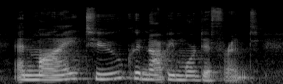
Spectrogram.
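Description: A woman speaks with an American accent. There is audible echo in the room. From North Carolina. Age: 40s. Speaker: podcast co-host. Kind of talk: casual chat.

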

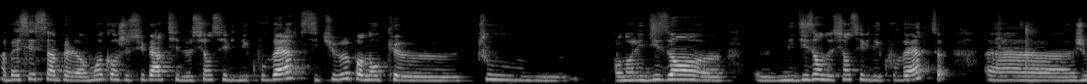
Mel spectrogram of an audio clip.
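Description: A woman's medium-pitched voice, fairly slow and fairly even in intonation, on a very clean recording over a silent background. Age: 50s. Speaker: children's magazine founder and editor. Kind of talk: interview conversation. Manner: hesitant, many fillers and repetitions.

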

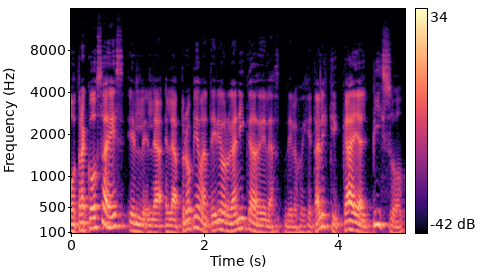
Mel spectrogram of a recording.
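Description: A man's medium-pitched voice at a moderate pace, hardly any pauses, very wide pitch swings and audible room echo. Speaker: landscape designer and environmental columnist. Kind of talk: radio interview column. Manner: halting, with frequent repetitions.

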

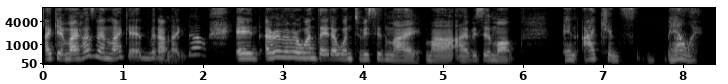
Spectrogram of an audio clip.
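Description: Over a very clean recording with a silent background, a woman talks at a moderate pace with lively intonation. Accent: Spanish. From Ecuador, Quito. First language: Spanish. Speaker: podcast guest, mother. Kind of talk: casual interview. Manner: halting.

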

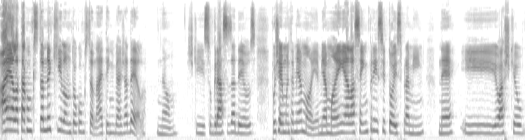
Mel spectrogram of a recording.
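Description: Speaking at a fairly quick pace, a woman has an unremarkable speaking voice, fairly high in pitch with ordinary pitch variation. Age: 20s. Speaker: dancer and model. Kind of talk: casual livestream interview chat.

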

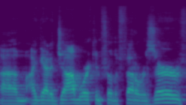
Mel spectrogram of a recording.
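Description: On a very clean recording with a silent background, a man with a Philadelphia accent speaks at a medium pitch with fairly even intonation. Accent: Philadelphia American. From Philadelphia, US. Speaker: business owner. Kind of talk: interview conversation. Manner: halting, repeats words.

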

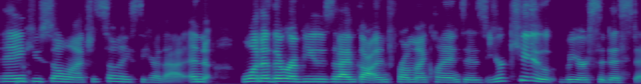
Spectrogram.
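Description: The speaker has an American accent. Pitch variation is ordinary. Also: woman, high pitch for a woman, moderate pace, big swings in loudness. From New Jersey. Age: 20s. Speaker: personal trainer and screenwriter. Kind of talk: casual chat.

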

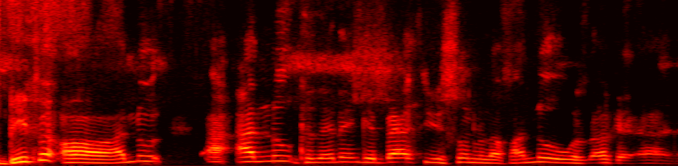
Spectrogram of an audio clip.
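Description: The man's pitch is high and his tone dark and mellow. His loudness swings a great deal. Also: ordinary pitch variation, fairly quick pace. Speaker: podcast co-host. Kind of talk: casual chat. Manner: halting, repeats words.

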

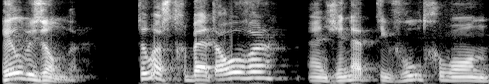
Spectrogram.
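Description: Very wide pitch swings mark this man's dark, mellow tone. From Netherlands. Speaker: missionary. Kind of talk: testimony. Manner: halting.

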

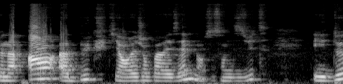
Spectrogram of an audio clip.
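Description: Her tone is bright and sharp, with a fairly low pitch for a woman and ordinary pitch variation. She keeps a moderate pace. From France, German-French bilingual family. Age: 20s. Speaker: former student of a bilingual school. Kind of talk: casual interview.

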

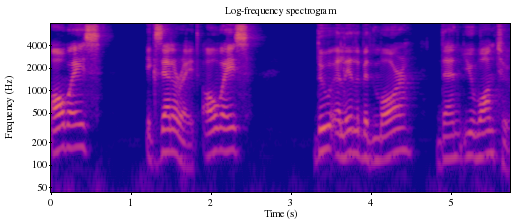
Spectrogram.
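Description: The recording is very clean, with a silent background. A man with a German accent talks at a moderate pace. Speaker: podcaster and business owner. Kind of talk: motivational podcast monologue.

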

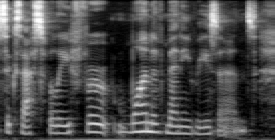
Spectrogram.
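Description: An unremarkable speaking voice with a Canadian accent and ordinary pitch variation moves at a fairly slow pace. The recording is very clean, with a silent background. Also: woman. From Canada. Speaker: aviation professor and textbook author. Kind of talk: educational monologue.

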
